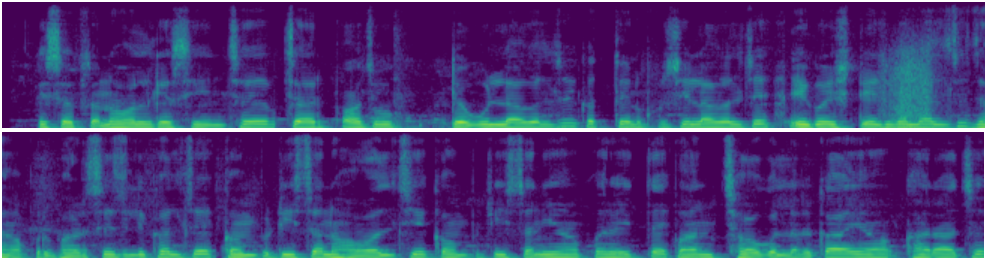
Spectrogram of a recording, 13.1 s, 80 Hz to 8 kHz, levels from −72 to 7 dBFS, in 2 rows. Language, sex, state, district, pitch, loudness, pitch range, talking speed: Maithili, male, Bihar, Samastipur, 165 Hz, -16 LUFS, 160-170 Hz, 180 wpm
